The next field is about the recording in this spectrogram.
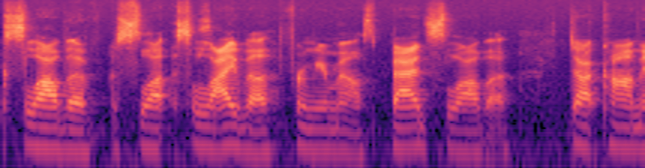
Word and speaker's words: Badslava: It's not like saliva. – Oh, I thought it was... Well, I don't understand the word. I understood what you said. – But I spelled it correctly. – You spelled it correctly. – I said it wrong. – No. Slava is S-L-A-V-A.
